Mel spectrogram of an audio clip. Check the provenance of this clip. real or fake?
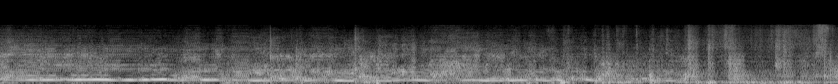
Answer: fake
